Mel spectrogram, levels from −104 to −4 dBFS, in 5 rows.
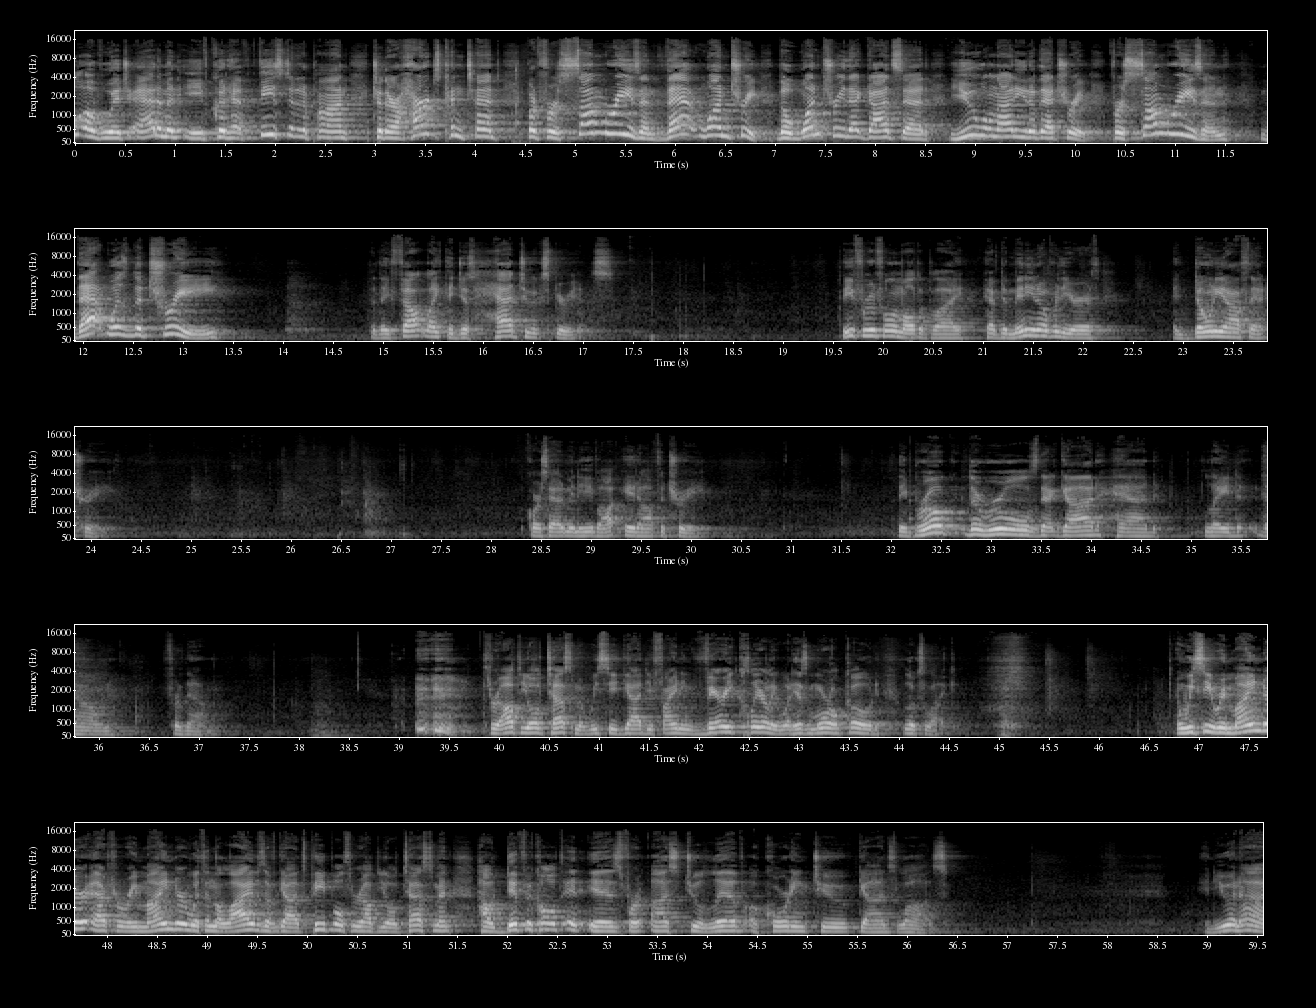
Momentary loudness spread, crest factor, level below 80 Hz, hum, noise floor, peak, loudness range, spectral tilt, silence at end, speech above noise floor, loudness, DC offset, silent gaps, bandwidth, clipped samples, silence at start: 16 LU; 22 dB; -86 dBFS; none; -79 dBFS; -12 dBFS; 15 LU; -4.5 dB/octave; 0 s; 47 dB; -32 LUFS; under 0.1%; none; 16.5 kHz; under 0.1%; 0 s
